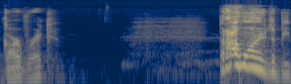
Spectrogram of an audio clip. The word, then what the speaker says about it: Garverick: new uh basketball coach he couldn't say my name correct so it was always garlic instead of garverick but i wanted to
